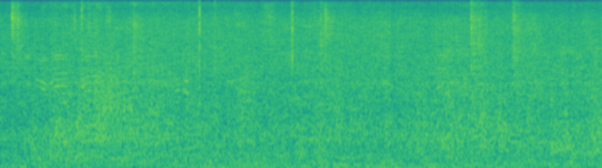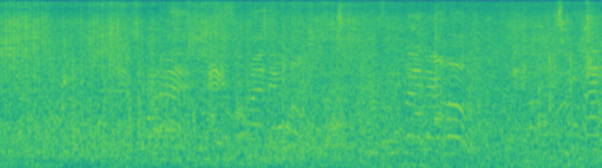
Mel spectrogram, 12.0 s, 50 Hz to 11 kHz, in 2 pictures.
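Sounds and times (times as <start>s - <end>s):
steady loud rumbling: 0.0s - 12.0s.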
